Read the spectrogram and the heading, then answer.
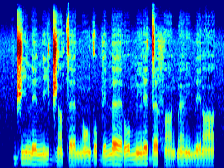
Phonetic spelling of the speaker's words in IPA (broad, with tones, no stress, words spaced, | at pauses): d͡ʒi˦ne˧ni˧ d͡ʒã˨tɛ˨ nɔ̃˨˦ɡo˦be˦ nɛ˦˨ ɾo˨˦ mĩ˦ɾe˦dɛ˧ fã˨ɡ͡bɛ̃˧ ɾĩ˨me˧ɾã˧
